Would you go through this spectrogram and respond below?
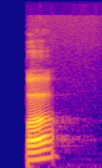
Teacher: प बोलेंगे, दोनों होठ आपस में जुड़ेंगे। फ, ब, भ, म दोनों लिप्स का सहयोग होता है, इसीलिए इसको हम ओष्ठ ध्वनि कहते हैं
